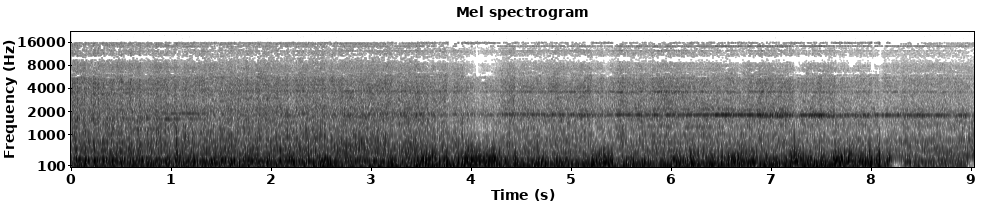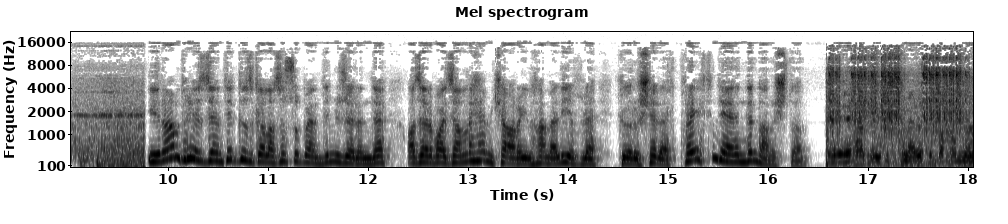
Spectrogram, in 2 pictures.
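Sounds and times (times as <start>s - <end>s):
helicopter engine and rotors landing beside a water reservoir dam: 0.0s - 9.8s, 16.6s - 18.0s
speech: 9.8s - 18.0s.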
